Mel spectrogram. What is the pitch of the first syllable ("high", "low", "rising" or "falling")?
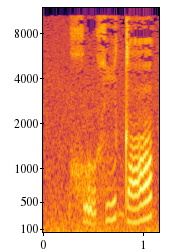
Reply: low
